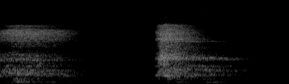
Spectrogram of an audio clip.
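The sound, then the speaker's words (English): A deep breath taken during a guided breathing pause in a spiritual talk: two long, airy breaths, each swelling then fading, separated by a short silence, with no talk over them. “So let's all get a big breath here.”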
